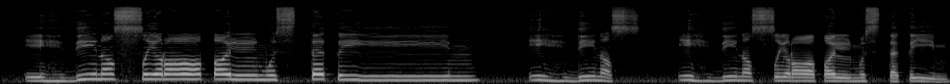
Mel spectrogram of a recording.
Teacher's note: Huruf H makhrajnya di pangkal tenggorokan, bukan di dada. Enggak ada huruf dari huruf hijaiyah, dari huruf-huruf Al-Quran yang makhrajnya di dada.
